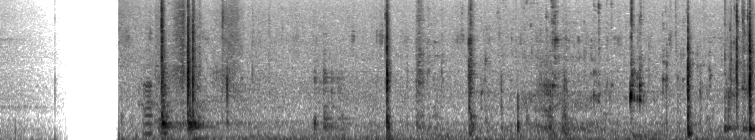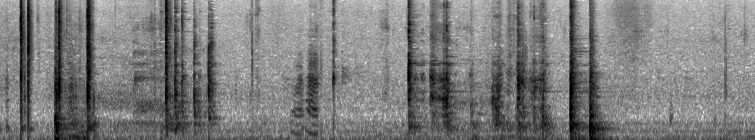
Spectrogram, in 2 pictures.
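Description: Irregular metal clinks and knocks from the parts of a stainless steel stovetop moka pot being handled at a steel sink, starting about a second in after a moment of silence, with the loudest clinks around the middle and near the end.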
